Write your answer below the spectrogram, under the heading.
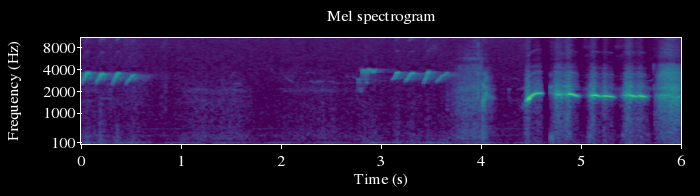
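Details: At sunset on 26 November 2016, a white-browed scrub robin calls from an open, prominent perch at a thicket edge: quick runs of high, slurred whistles, then clear repeated whistled notes, with faint rustling.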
